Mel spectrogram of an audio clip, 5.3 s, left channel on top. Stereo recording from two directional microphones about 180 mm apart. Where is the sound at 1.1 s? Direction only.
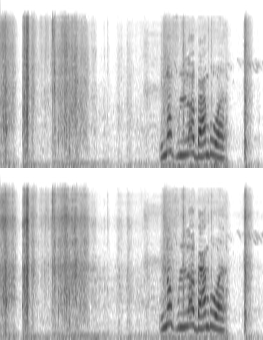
40° right (ahead or behind).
